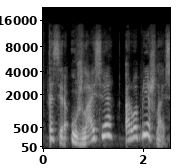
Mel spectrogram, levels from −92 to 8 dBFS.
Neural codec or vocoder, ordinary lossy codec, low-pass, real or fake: none; AAC, 64 kbps; 14.4 kHz; real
